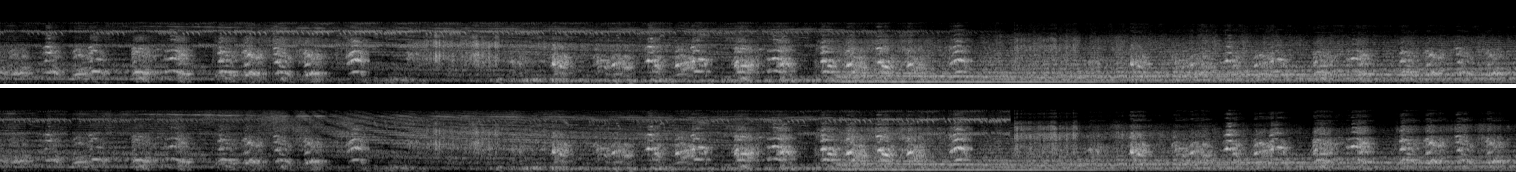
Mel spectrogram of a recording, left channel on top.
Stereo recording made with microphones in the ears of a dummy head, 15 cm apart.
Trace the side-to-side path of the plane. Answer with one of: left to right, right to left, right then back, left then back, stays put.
right to left.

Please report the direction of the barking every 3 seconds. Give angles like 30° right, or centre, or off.
30° left, 20° left, 10° right, 50° right, 70° right.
